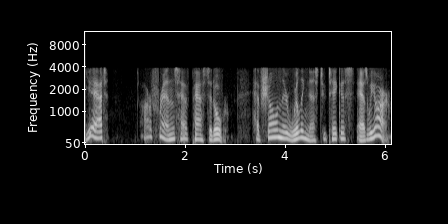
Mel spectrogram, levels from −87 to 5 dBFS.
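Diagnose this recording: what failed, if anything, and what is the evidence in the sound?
Nothing has failed here: the speech comes over as ordinary G.711 telephone audio, with the band topping out around 4 kHz as the format dictates, and nothing in the sound points to a stage that went wrong.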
